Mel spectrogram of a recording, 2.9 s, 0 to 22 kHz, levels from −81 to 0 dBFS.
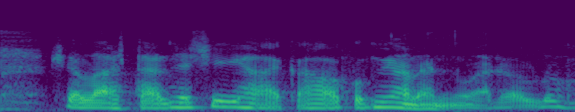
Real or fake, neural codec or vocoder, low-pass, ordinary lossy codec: real; none; 7.2 kHz; none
